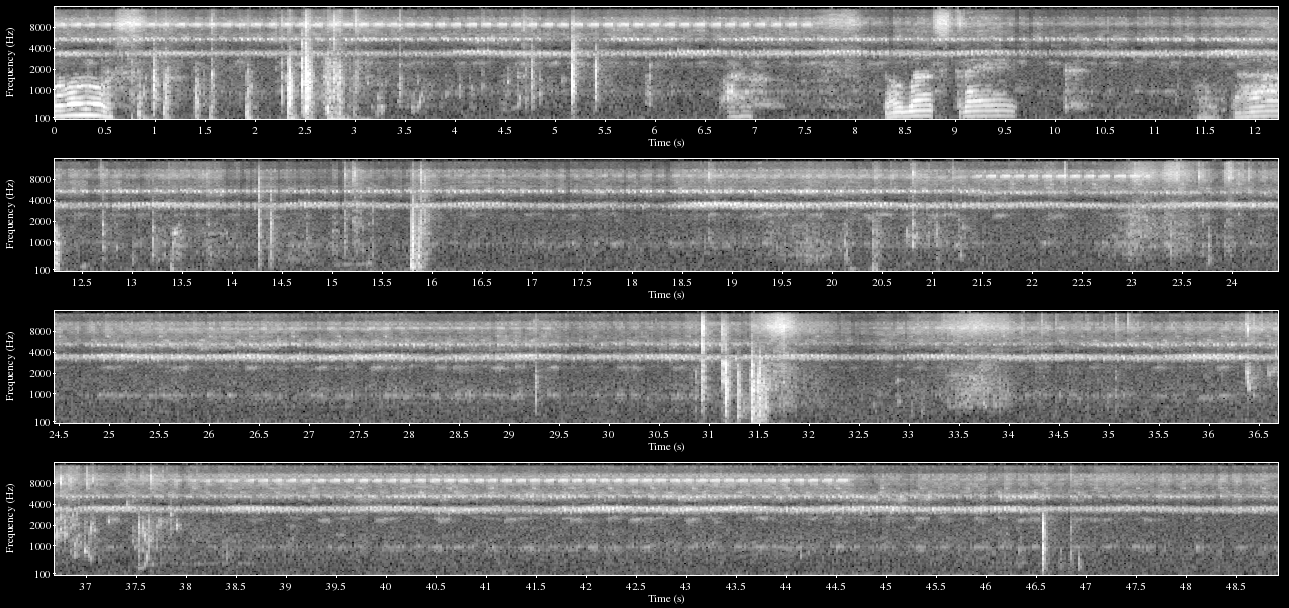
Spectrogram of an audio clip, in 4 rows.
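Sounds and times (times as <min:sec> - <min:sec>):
night insects chirring: 0:00.0 - 0:48.9
sharp knocks: 0:15.8 - 0:16.0.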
